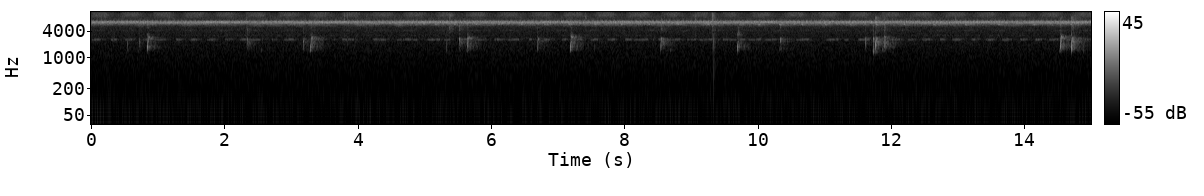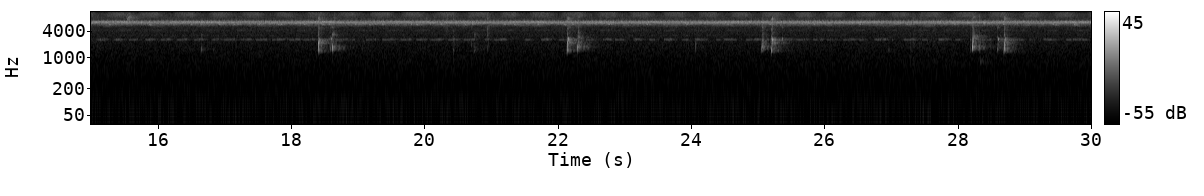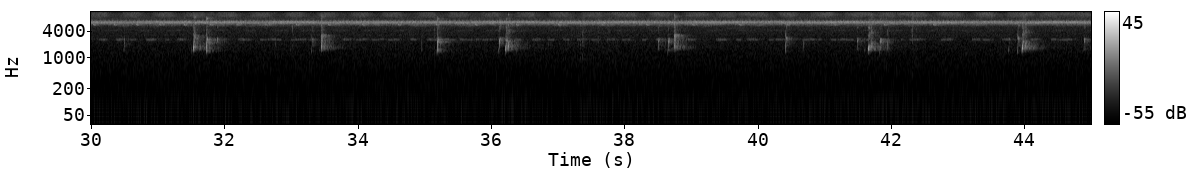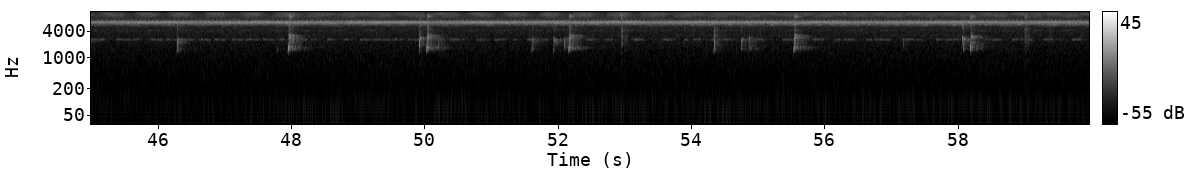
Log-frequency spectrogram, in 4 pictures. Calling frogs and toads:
Leptodactylus podicipinus
Cerrado, Brazil, 4:30am

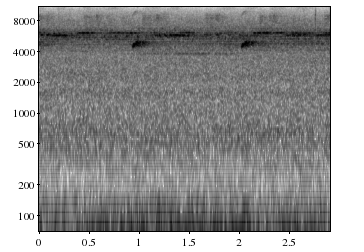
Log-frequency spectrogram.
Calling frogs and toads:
Adenomera marmorata, Leptodactylus notoaktites
Brazil, 6:30pm

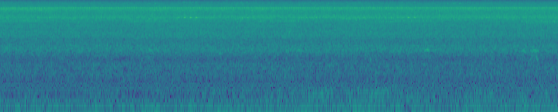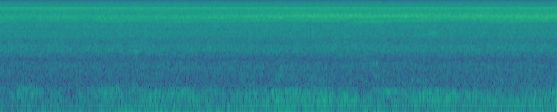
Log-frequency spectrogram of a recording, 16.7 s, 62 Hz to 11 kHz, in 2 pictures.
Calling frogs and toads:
none
Brazil, 5:45pm

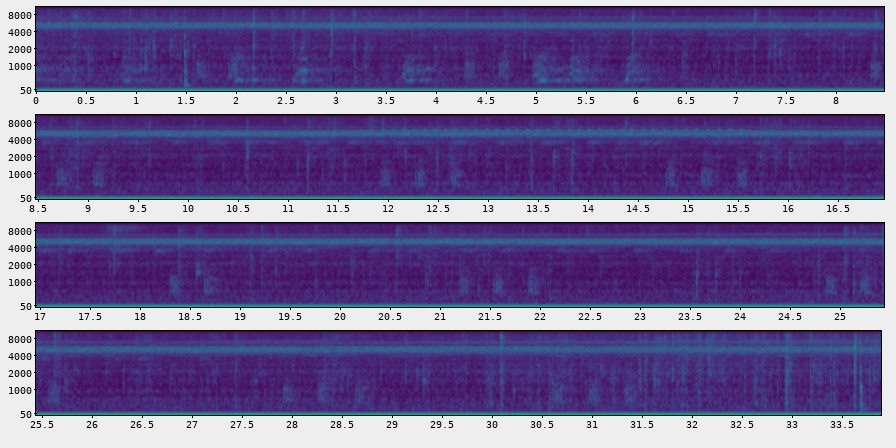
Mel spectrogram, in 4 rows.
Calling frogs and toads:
Dendropsophus cruzi, Boana lundii
Cerrado, Brazil, 9:30pm

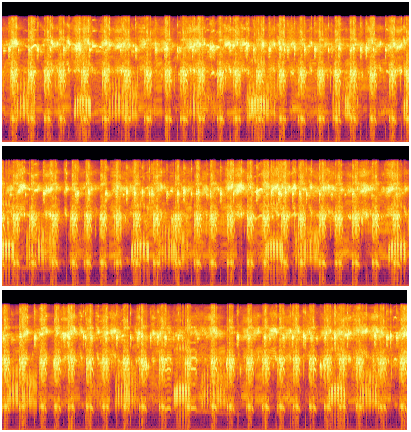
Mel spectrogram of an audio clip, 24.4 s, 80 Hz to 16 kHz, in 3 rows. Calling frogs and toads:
Boana raniceps, Dendropsophus minutus, Dendropsophus nanus, Phyllomedusa sauvagii, Scinax fuscovarius
Brazil, 9:30pm

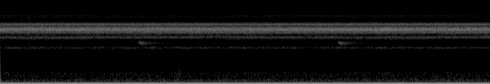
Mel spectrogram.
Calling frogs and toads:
Pithecopus azureus
Brazil, 2:30am

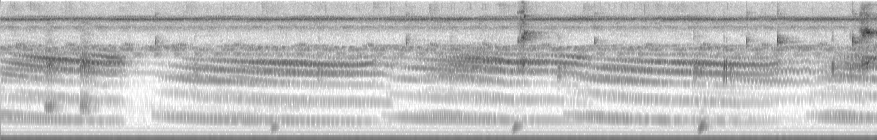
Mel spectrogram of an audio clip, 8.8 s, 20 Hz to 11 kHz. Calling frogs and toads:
Physalaemus albonotatus, Boana raniceps, Leptodactylus labyrinthicus, Pithecopus azureus, Dendropsophus minutus, Dendropsophus nanus
Brazil, ~8pm

